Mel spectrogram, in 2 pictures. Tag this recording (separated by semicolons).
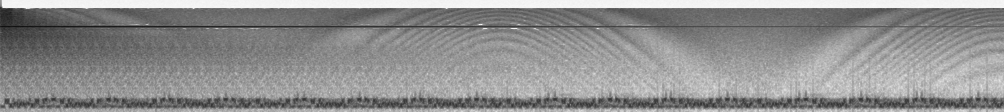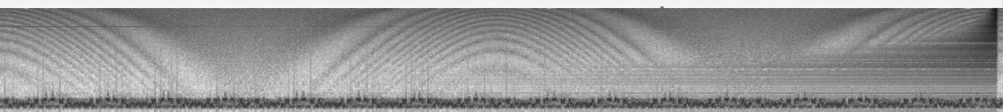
cool; siurrealistic; sound-art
